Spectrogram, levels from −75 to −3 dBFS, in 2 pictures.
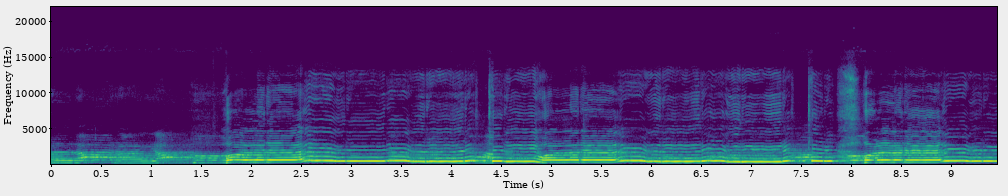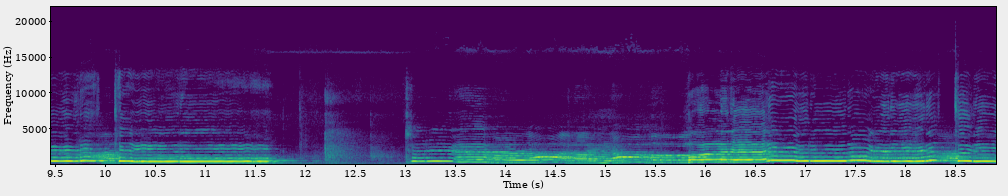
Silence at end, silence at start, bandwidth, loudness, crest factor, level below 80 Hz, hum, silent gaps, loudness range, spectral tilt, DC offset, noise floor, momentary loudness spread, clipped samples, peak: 0 s; 0 s; 13.5 kHz; -15 LUFS; 14 dB; -66 dBFS; none; none; 7 LU; -3 dB/octave; under 0.1%; -48 dBFS; 9 LU; under 0.1%; -2 dBFS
